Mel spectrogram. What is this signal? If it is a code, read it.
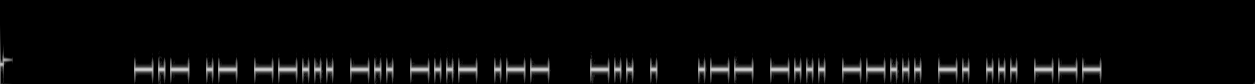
Morse code, heard as a keyed tone, about 21 wpm, 700 Hz. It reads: KA7DXW DE WB7NSO
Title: USA Callsign DE Callsign 20wpm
